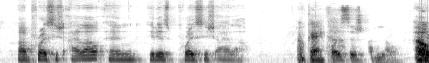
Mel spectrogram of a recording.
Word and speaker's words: Preußisch Eylau: Okay, on my my streak of pedantism, I actually looked up how to pronounce it, Preußisch Eylau, and it is Preußisch Eylau.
